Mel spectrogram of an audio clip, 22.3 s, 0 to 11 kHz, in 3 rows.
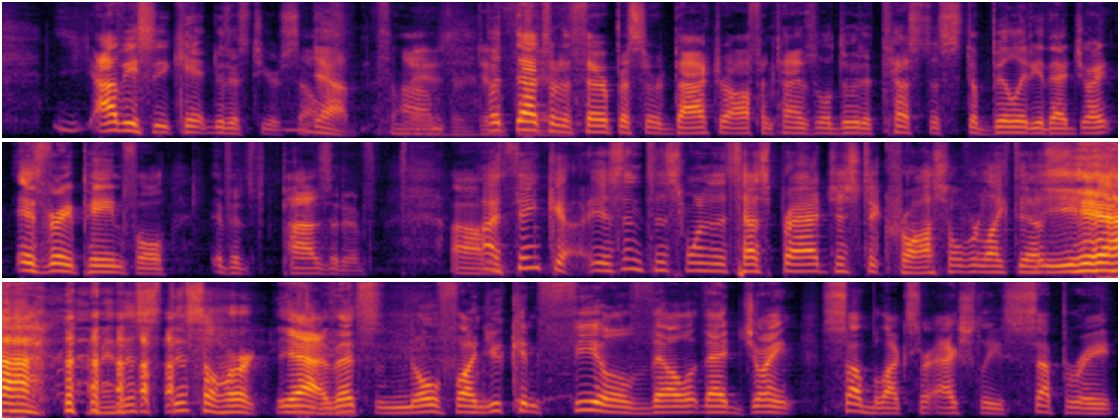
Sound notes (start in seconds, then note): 14.5 laughs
